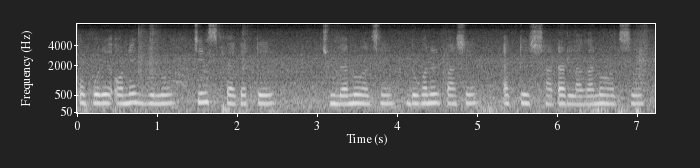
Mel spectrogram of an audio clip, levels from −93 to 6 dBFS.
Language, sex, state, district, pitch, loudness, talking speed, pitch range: Bengali, female, West Bengal, Alipurduar, 250 Hz, -14 LUFS, 100 wpm, 245-255 Hz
